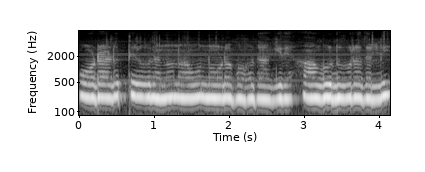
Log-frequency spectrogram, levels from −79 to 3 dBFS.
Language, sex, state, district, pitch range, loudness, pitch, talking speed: Kannada, female, Karnataka, Shimoga, 210-220 Hz, -12 LUFS, 215 Hz, 70 wpm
